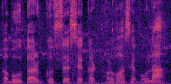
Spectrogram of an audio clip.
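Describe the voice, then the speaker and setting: A man's voice: on the low side, normal speed, soft background music. A man narrating a scripted children's story as its storyteller.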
